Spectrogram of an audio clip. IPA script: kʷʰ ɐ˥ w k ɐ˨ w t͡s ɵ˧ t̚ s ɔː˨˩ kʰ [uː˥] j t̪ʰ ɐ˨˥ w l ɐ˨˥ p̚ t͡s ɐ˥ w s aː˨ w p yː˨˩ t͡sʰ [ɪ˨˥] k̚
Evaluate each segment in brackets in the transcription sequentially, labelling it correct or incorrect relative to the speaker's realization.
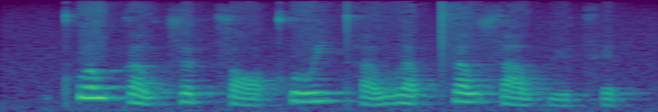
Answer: correct, correct

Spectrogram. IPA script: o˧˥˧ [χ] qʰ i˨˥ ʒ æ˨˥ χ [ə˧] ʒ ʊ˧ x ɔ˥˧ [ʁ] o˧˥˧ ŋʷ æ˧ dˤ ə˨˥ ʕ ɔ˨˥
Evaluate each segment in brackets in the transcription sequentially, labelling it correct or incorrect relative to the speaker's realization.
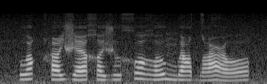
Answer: incorrect, correct, correct

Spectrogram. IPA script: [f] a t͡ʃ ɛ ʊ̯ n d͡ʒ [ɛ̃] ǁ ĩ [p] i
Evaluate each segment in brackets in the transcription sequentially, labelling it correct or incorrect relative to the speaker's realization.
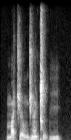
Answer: incorrect, correct, correct

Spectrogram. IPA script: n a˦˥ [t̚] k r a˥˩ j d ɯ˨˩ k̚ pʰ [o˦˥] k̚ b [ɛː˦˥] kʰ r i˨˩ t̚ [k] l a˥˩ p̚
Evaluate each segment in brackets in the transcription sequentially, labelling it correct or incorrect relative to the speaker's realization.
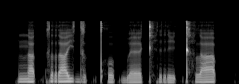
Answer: correct, incorrect, incorrect, incorrect

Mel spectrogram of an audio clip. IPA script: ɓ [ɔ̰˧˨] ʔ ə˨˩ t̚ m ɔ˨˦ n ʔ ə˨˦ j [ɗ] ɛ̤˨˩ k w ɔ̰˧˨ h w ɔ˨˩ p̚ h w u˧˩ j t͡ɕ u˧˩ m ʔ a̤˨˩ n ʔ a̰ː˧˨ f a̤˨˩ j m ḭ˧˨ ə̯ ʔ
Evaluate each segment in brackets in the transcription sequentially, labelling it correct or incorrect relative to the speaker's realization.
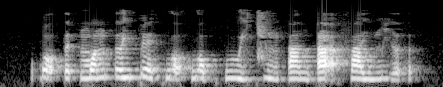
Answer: correct, incorrect

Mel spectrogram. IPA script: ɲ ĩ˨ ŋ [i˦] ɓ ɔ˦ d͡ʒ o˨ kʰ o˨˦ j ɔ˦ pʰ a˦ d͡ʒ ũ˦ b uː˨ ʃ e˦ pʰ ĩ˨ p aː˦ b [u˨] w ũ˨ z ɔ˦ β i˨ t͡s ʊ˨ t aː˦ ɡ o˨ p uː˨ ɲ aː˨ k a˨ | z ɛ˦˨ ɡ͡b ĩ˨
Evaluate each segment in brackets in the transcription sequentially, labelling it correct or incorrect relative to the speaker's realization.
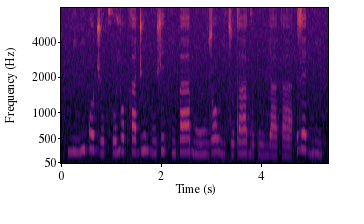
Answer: incorrect, incorrect

